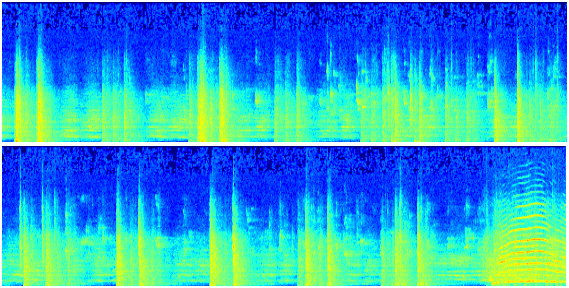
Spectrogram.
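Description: A basketball bouncing on a hardwood sports-hall floor, making repeated sharp bounces with echo from the large hall. About a second before the end, a siren-like wail starts, rising and falling in pitch.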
